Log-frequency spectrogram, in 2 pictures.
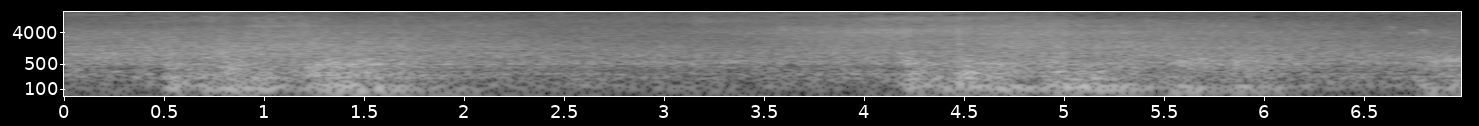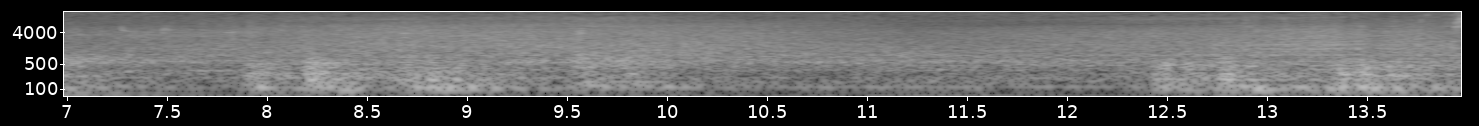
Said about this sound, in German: hören wir da LKWs, die über eine Autobahnbrücke donnern.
